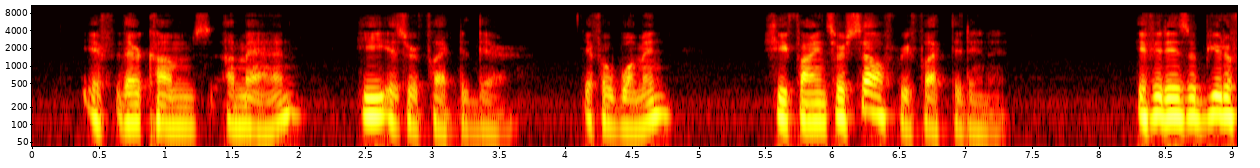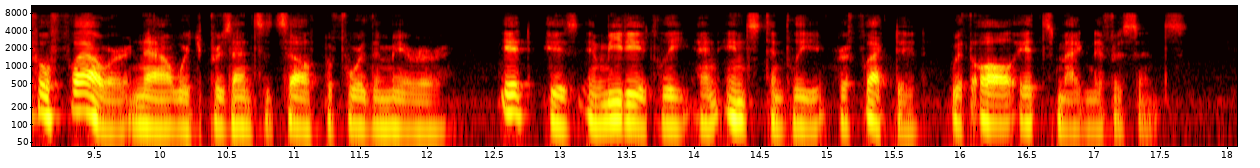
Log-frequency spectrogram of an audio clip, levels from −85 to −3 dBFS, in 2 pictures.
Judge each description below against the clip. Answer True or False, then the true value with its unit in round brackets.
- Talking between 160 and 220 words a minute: False (135 wpm)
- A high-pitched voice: False (105 Hz)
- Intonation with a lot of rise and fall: True (6.4 semitones)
